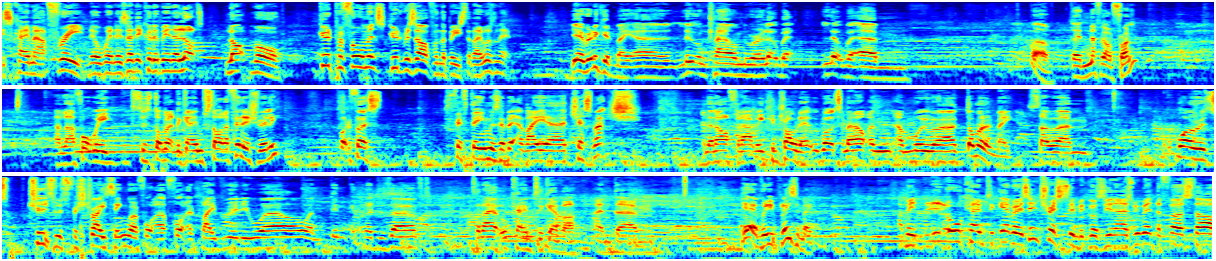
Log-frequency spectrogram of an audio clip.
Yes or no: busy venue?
yes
